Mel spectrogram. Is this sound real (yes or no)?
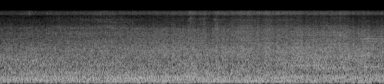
no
